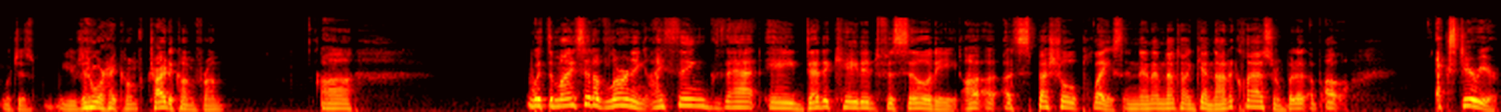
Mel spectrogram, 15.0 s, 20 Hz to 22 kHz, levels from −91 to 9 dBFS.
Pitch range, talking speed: 105-145 Hz, 155 wpm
